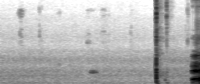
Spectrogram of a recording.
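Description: Faint steady hiss, then a sharp click about one and a half seconds in with a lighter click right after, as the video playback is paused at the computer. Speech begins right at the end.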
